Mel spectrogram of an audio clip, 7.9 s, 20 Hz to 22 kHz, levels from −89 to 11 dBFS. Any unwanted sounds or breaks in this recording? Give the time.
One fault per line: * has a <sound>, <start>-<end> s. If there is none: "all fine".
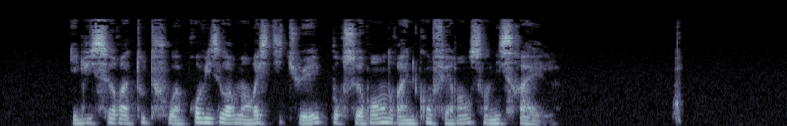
* has a laugh, 6.7-6.9 s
